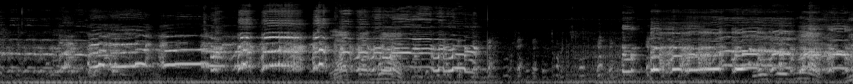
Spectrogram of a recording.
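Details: Kukuak balenggek roosters crowing at a crowing contest in Ampang Kualo, Kota Solok, May 2024: several overlapping long, ringing, harmonic crows with stepped, wavering notes. Crowing pauses briefly near five seconds, then resumes loudly over a steady low hum.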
